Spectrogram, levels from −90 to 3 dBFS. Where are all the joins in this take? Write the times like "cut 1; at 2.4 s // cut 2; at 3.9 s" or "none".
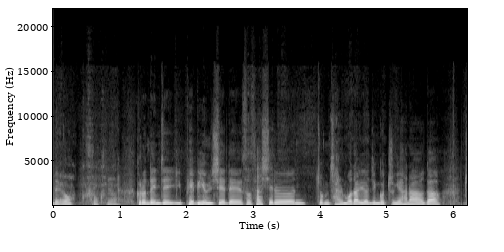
none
